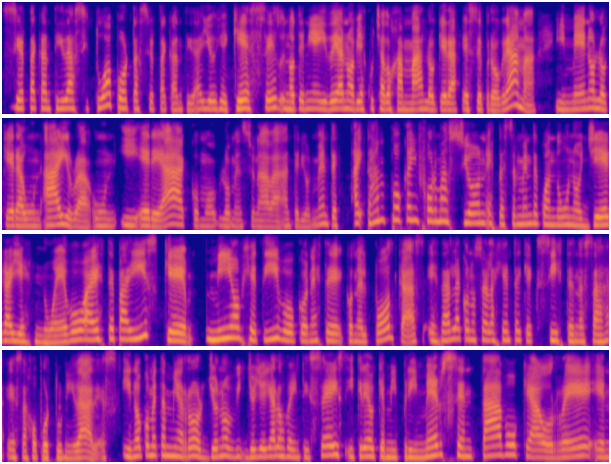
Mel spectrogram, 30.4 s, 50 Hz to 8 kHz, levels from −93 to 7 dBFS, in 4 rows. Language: Spanish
